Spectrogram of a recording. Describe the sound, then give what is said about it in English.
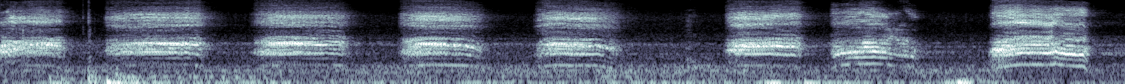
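A crow gives harsh, raspy distress calls, about seven loud caws repeated in a steady, urgent series, with no voices present; the specific distress call a crow makes when it is the victim being attacked by other crows. “And it is very dramatic when it happens because the bird that's the victim produces this really specific distress call.”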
